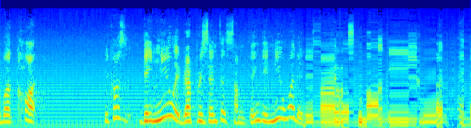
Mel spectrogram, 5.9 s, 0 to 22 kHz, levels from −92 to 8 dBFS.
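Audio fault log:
throughout, mains buzz: A steady, raspy buzz sits under the speech for the whole clip. It is built on a 60 Hz mains fundamental. Sharp switching spikes, twice per mains cycle, add a dense stack of harmonics that climbs into the kilohertz range. That is why it rasps rather than hums. It runs at about 20 dB below the speech. A dimmer, a rectifier or a missing shield would let such spikes into the signal path.
3.79 to 5.89 s, robotic sound from repeated short buffers: Right after "something they knew what", the speech turns rigid and metallic until the end. A fixed 100 Hz buzz is imposed on it. That rate points to a repeated chunk about 10 ms long. The likely cause is that new audio arrived too seldom, so the last short buffer was replayed to fill time. Most of the real audio in this stretch is skipped. The speech still follows its shape only roughly.
4.24 s, gap between stream segments: A hard-edged hole of about 15 ms cuts into the sound here. 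The time stamps of two stream segments, each 6.0 s long, do not meet. The player fills the space between them with silence. Nothing is lost. The gap only adds time. It falls inside the robotic stretch, so the buzzy sound stops abruptly and then resumes.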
